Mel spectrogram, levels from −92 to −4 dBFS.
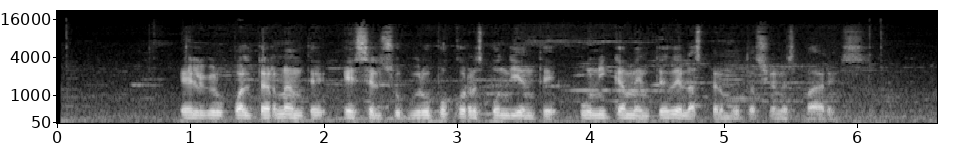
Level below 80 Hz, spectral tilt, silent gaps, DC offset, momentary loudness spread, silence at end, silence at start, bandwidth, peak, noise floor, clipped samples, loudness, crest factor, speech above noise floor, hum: -56 dBFS; -5 dB/octave; none; under 0.1%; 10 LU; 0.4 s; 0.05 s; 12.5 kHz; -4 dBFS; -49 dBFS; under 0.1%; -22 LUFS; 20 dB; 27 dB; none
